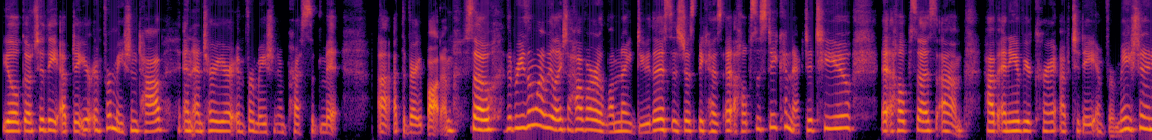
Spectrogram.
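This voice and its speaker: A woman's voice: fairly high pitch, fairly quick, darkish tone. A young woman with a nasal voice, recovering from being sick, giving an enthusiastic, chatty orientation presentation with frequent ums. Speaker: university alumni relations staff presenter.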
